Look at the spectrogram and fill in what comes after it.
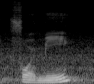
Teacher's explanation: Me is a little bit louder, a little bit more drawn out. So that's the stress syllable. For is unstressed.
